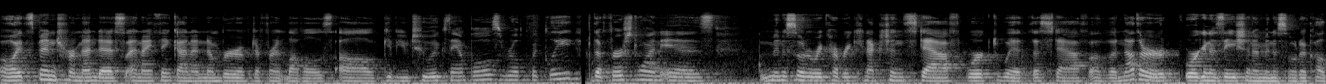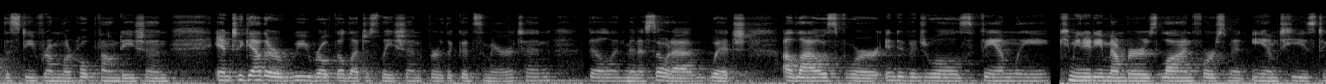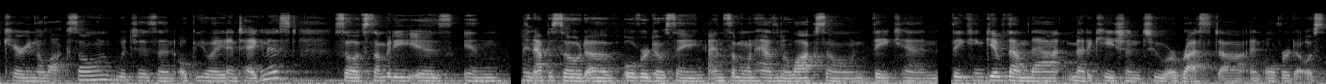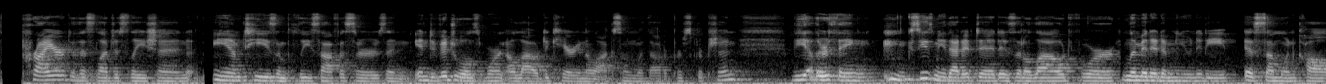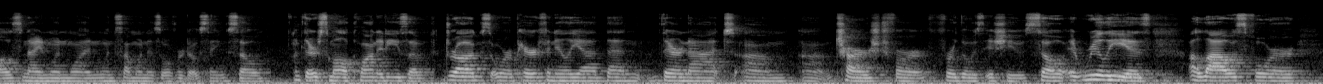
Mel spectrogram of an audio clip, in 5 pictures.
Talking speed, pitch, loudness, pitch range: 150 wpm, 160 Hz, -24 LUFS, 150-175 Hz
